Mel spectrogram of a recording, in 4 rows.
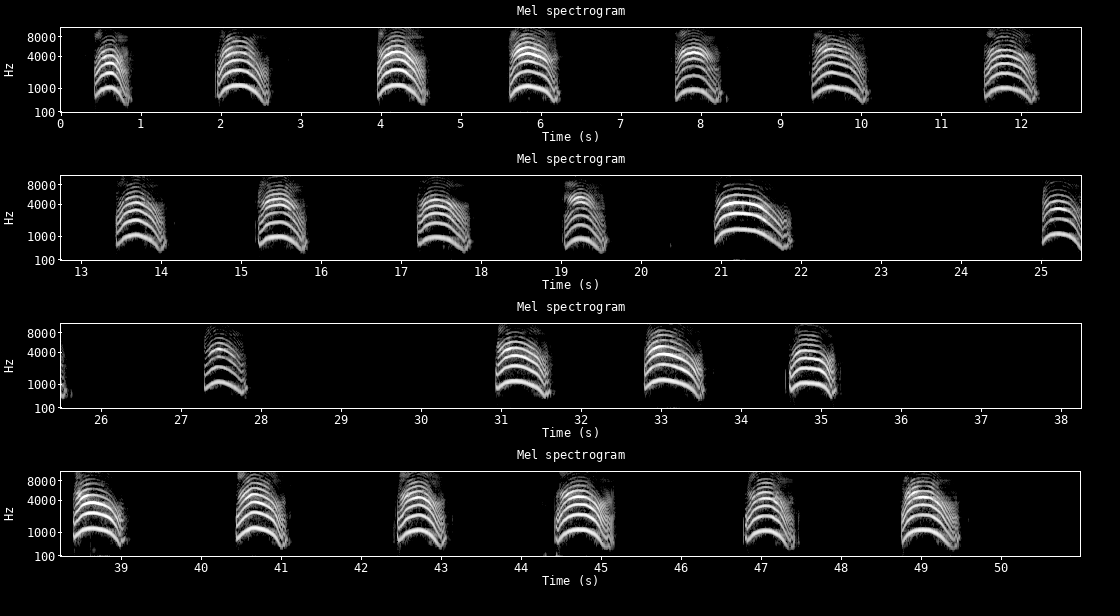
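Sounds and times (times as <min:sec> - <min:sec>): kitten meowing: 0:00.4 - 0:00.9, 0:02.0 - 0:02.7, 0:04.0 - 0:04.6, 0:05.7 - 0:06.2, 0:07.7 - 0:08.3, 0:09.4 - 0:10.1, 0:11.6 - 0:12.2, 0:13.5 - 0:14.1, 0:15.3 - 0:15.9, 0:17.2 - 0:17.9, 0:19.0 - 0:19.6, 0:21.0 - 0:21.8, 0:25.0 - 0:25.6, 0:27.3 - 0:27.8, 0:31.0 - 0:31.6, 0:32.8 - 0:33.6, 0:34.6 - 0:35.3, 0:38.4 - 0:39.1, 0:40.5 - 0:41.1, 0:42.5 - 0:43.1, 0:44.4 - 0:45.2, 0:46.8 - 0:47.5, 0:48.8 - 0:49.6.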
